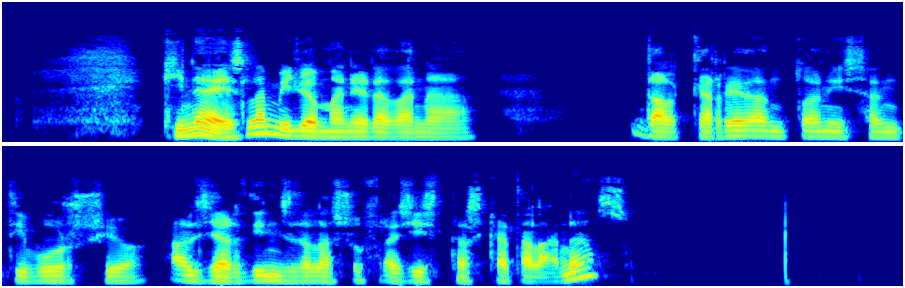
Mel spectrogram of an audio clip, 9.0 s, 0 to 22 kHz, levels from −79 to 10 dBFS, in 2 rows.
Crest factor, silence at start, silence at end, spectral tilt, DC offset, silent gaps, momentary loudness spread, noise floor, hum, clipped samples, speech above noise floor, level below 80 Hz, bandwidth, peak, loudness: 24 dB; 0.4 s; 1.4 s; -5.5 dB/octave; under 0.1%; none; 13 LU; -79 dBFS; none; under 0.1%; 56 dB; -58 dBFS; 10.5 kHz; 0 dBFS; -23 LUFS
